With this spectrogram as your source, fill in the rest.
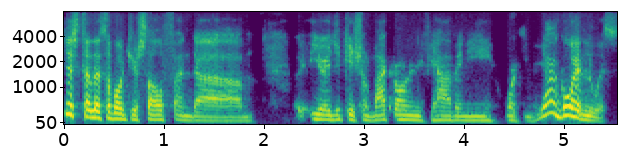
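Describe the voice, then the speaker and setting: A somewhat breathy man speaks very fast with ordinary pitch variation and big swings in loudness. The sound is dry and close with no echo over a quiet background. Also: medium pitch for a man. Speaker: IT training instructor. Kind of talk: online class introductions and career advice. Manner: casual, repetitive fillers.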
